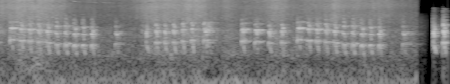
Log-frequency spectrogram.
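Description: Dolphin calls: rapid buzzy pulse trains with a squealing tone that slides slightly downward, repeated in bursts.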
